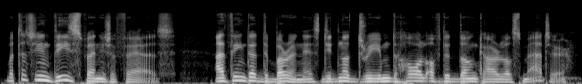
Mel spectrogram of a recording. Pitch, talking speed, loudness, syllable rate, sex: 140 Hz, 205 wpm, -18 LUFS, 5.5 syllables/s, male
